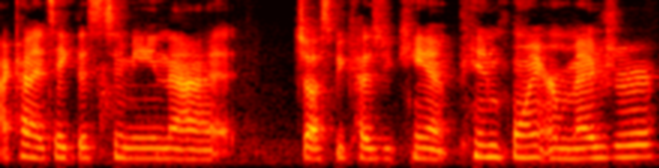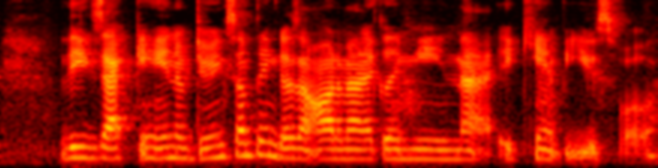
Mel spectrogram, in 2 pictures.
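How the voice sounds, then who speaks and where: Over a silent background in a very clean recording, a woman talks at a fairly quick pace. Her tone is bright and sharp, with fairly even intonation. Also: medium pitch for a woman. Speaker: college student. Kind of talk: class presentation talk to camera. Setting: home, dryer noise in background. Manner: hesitant, many fillers.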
